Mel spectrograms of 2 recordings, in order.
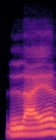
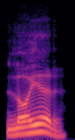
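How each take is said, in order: First: The first vowel is an open unrounded 'ah'. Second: The first vowel is a rounded 'aw'. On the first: The speaker calls it wrong. "लायर नहीं" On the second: The speaker calls it right. "लॉयर होते हैं"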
